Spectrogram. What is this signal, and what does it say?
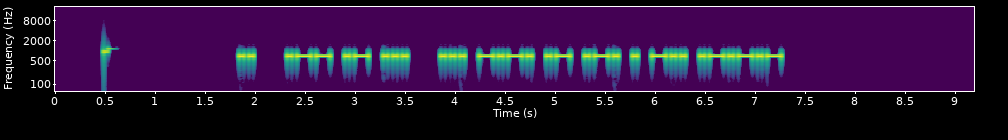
Morse code, heard as a keyed tone, about 25 wpm, 700 Hz. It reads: I WAS SCARED.
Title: Sentences from Top 1000 Words - Review Part 4 - 25wpm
